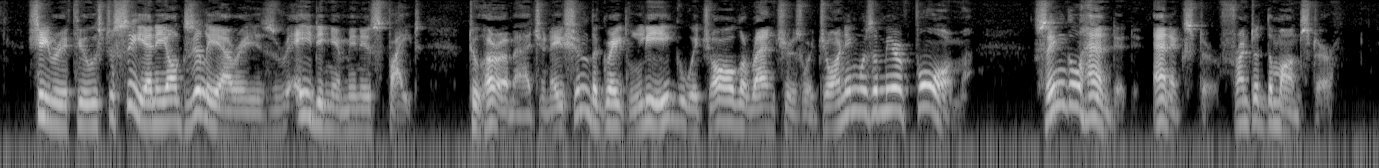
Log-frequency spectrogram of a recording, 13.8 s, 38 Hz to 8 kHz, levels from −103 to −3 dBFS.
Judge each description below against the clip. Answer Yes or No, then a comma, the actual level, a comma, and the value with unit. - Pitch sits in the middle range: Yes, medium, 160 Hz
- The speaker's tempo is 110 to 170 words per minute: Yes, average, 145 wpm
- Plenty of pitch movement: Yes, wide, 8.9 semitones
